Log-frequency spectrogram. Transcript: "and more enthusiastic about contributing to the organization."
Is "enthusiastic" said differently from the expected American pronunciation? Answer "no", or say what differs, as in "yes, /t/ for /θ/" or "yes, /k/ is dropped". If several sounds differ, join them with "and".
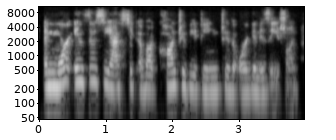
no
